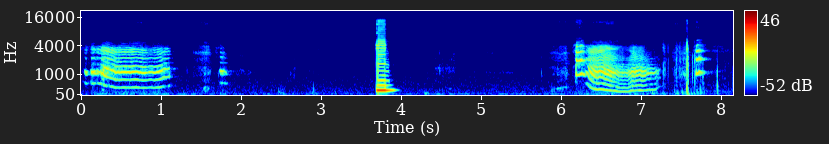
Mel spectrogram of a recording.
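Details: Rana the Chihuahua, recorded June 2018, gives two drawn-out, tremulous whines about five seconds apart, the second sliding downward, with a sharp knock between them and brief yips after.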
